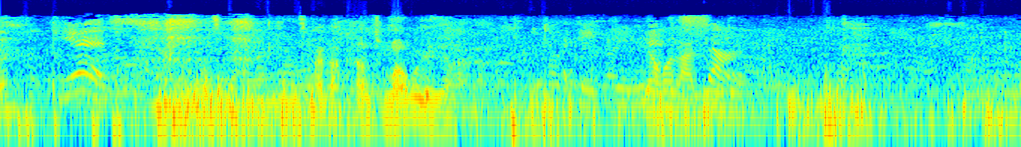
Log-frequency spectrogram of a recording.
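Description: A crowd of children chatters and shouts in the distance outdoors.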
